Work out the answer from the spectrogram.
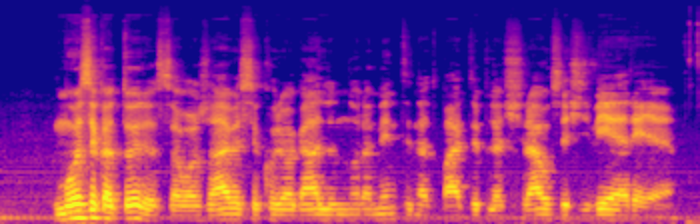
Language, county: Lithuanian, Šiauliai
